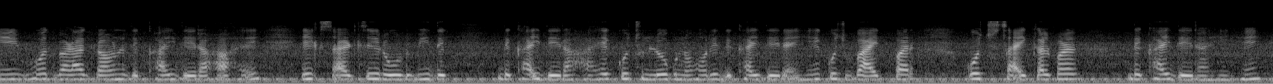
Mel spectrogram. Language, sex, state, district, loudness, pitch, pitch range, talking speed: Hindi, female, Bihar, Jahanabad, -23 LUFS, 235 Hz, 220-245 Hz, 160 wpm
